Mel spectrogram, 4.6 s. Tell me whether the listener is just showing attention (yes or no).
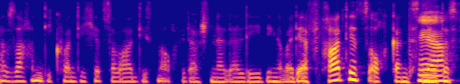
yes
